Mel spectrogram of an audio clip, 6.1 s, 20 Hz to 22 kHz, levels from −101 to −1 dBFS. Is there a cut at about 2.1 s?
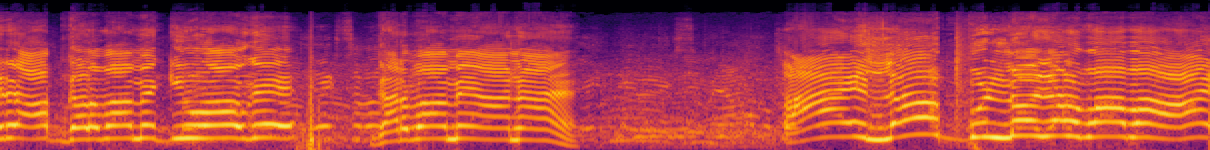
no; 1 cut; at 3.8 s

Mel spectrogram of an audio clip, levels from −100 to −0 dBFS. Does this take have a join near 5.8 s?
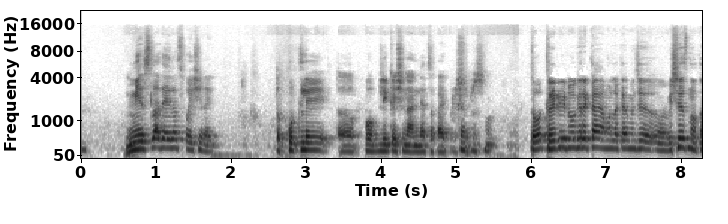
yes; 1 cut; at 5.8 s

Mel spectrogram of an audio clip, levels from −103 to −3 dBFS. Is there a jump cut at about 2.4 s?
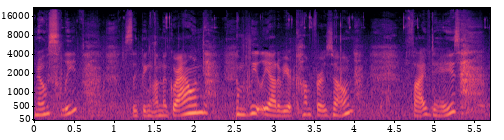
yes; 1 cut; at 2.4 s

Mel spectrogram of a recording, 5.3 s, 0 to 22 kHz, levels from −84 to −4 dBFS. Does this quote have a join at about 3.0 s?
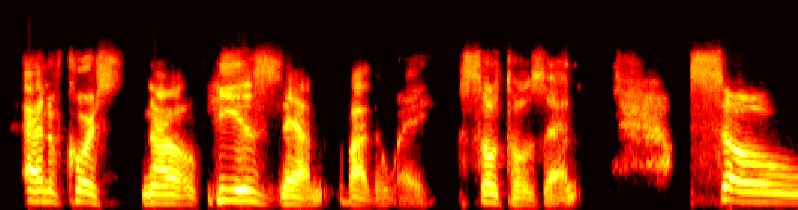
no; 2 cuts; at 1.4 s, 4.6 s

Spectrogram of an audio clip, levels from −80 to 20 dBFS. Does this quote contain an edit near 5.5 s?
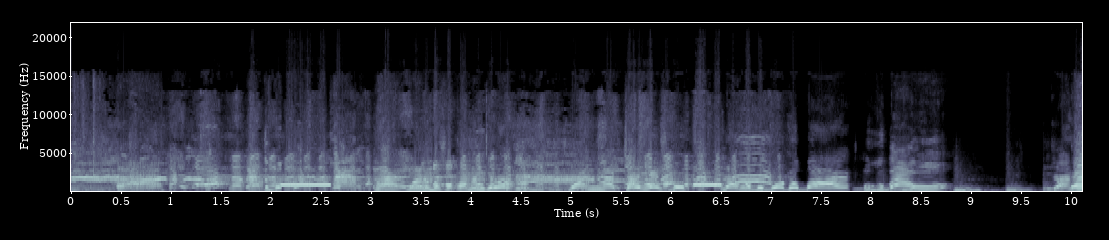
no; 1 cut; at 8.8 s

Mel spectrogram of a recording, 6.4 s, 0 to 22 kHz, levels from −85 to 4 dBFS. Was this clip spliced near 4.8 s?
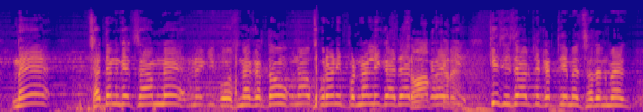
no; 2 cuts; at 2.0 s, 3.0 s

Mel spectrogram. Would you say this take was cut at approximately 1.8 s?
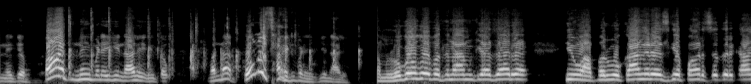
no; 1 cut; at 3.7 s

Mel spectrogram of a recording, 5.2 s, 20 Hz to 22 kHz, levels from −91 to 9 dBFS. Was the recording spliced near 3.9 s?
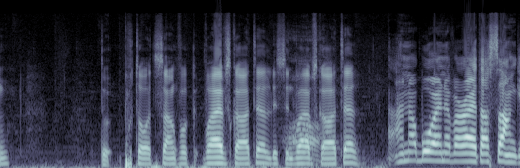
yes; 1 cut; at 3.9 s

